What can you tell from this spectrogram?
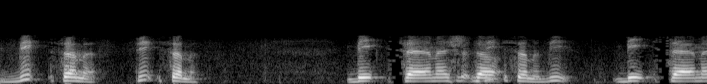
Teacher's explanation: حققت الباء وطلعتها مكسورة وحققت مخرج الهمس، اقول بئس ما بئس ما بئس ما اشتروا به أنفسهم أن يكفروا بما أنزل الله بغيا أن ينزل الله من فضله.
